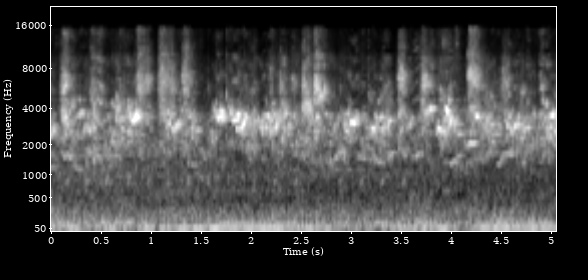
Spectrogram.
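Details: Budgerigar playing on a swing, giving a continuous scratchy, warbling chatter broken by sharp clicks and short squeaky notes, with a steady low hum underneath.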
